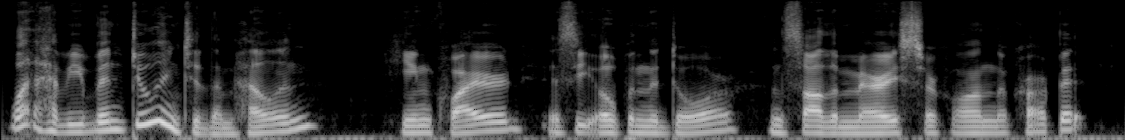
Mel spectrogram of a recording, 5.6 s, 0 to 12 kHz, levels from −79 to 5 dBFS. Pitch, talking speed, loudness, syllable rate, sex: 140 Hz, 245 wpm, -20 LUFS, 6.3 syllables/s, male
